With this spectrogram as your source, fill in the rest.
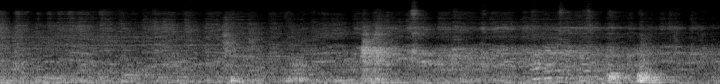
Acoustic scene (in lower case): cafe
